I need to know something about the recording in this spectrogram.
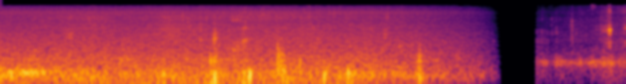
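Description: Water laps and splashes against a kayak.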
